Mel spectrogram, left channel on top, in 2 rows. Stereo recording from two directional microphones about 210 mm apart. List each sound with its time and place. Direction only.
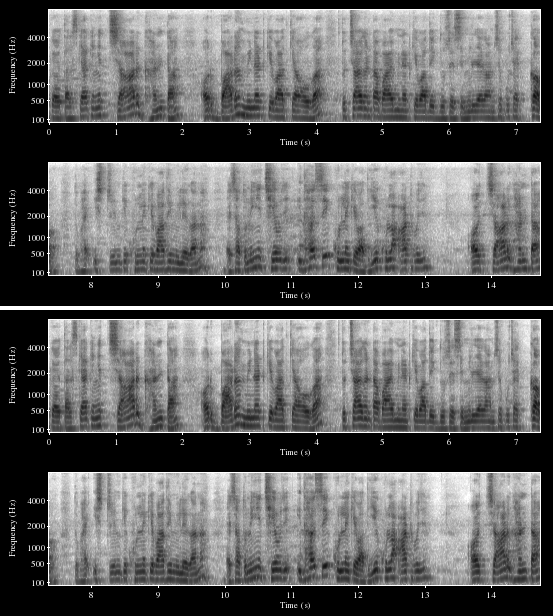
0.0 s speech: 50° right (ahead or behind)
